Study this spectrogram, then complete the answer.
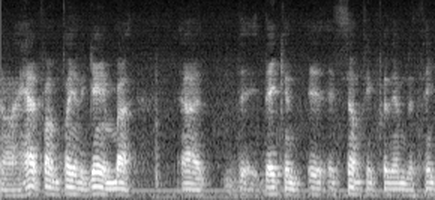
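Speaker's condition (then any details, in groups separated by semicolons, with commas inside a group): ALS; onset in arms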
